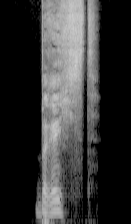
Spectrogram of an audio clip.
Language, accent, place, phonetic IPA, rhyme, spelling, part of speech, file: German, Germany, Berlin, [bʁɪçst], -ɪçst, brichst, verb, De-brichst.ogg
- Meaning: second-person singular present of brechen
